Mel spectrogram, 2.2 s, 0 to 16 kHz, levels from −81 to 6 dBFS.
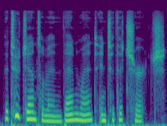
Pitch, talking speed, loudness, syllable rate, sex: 180 Hz, 215 wpm, -16 LUFS, 5.2 syllables/s, female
